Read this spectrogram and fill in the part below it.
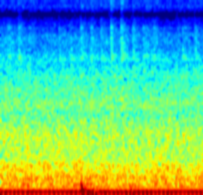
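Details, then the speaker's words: Vintage shaded-pole box fan after varnishing, running on medium speed: soft steady hum, an even low drone with no grinding or clicking, and no longer making its earlier noise. Normal running. "medium see it doesn't make that noise"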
